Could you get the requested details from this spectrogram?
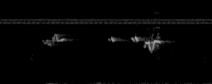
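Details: Young cucak ranting bulbul at a trapping site: a soft chirp, then a quick string of three slurred notes ending in a buzzy falling note, with a continuous high whine behind.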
